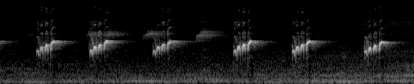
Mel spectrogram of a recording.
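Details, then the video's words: Energetic sooty-headed bulbul, locally kutilang emas, repeating a short upward-sweeping whistle around every half second, some notes followed by a brief higher tone, against a muffled low hum. "burung kutilang emas gacor"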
